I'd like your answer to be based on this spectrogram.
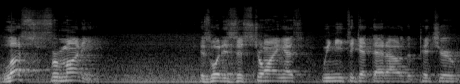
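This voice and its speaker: A man talks in a room with audible echo, and noticeable background noise is present. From Massachusetts, US. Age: 60s. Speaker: climate activist. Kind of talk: recorded statement. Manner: impassioned.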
